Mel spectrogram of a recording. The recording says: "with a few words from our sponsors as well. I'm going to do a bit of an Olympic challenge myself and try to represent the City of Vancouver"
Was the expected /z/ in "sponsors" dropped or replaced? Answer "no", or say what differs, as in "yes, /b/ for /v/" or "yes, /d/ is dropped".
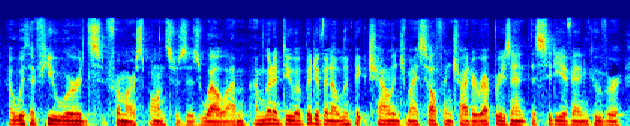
no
